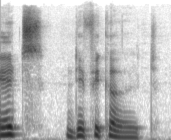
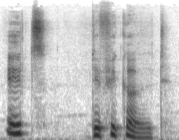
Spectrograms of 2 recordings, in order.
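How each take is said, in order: The two takes are said the same way.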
